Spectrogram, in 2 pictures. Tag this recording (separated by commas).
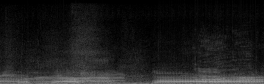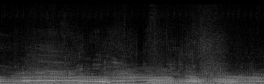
sea lion barking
